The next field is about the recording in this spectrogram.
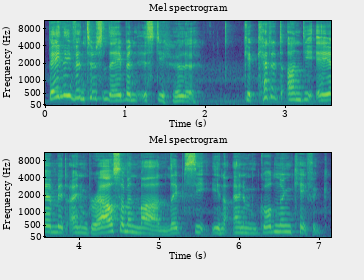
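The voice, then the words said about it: English speaker's poor German accent. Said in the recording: “Forgive my dreadful accent in German.”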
